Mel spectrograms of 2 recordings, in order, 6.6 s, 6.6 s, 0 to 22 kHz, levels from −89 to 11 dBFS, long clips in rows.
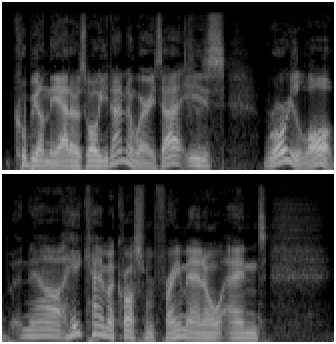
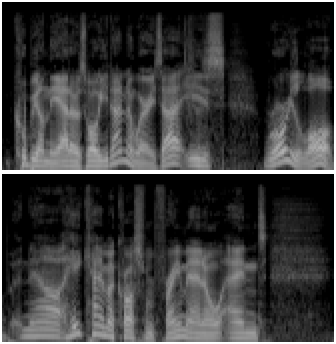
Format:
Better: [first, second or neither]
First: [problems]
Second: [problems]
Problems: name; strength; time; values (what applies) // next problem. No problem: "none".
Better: neither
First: none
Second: none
